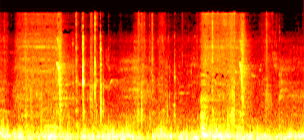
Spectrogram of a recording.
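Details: Old Fossil engine on a Girafa machine, started with jumper leads from a battery that spark: uneven low chugging of the starter turning the engine over, with no catch or sustained firing; cranks but won't start.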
